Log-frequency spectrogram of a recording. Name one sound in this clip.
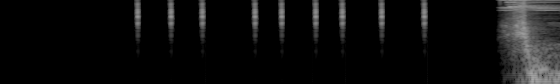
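Short electronic menu blips tick in quick succession.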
